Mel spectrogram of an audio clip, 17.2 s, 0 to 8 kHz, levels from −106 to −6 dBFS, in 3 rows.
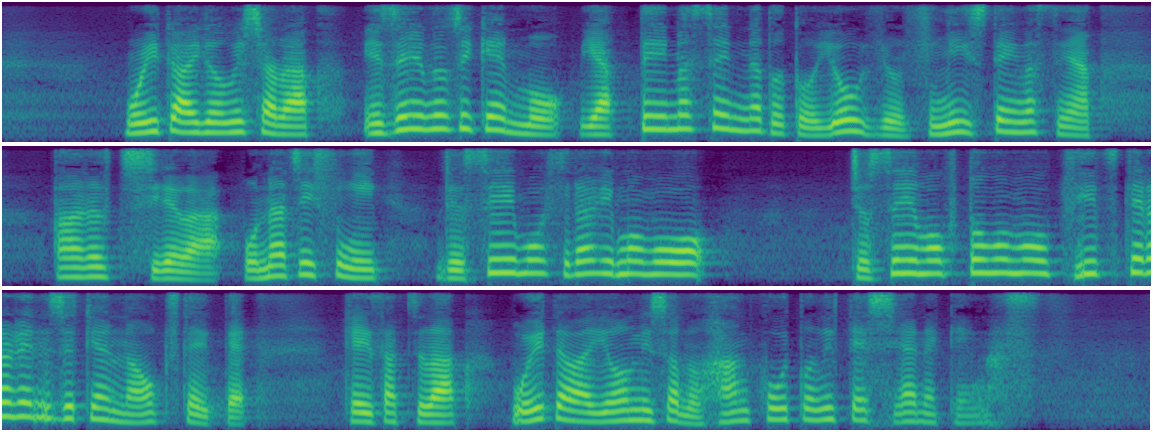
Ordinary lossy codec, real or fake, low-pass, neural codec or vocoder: none; fake; 7.2 kHz; codec, 16 kHz, 0.5 kbps, FunCodec, trained on LibriTTS, 25 frames a second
